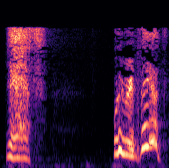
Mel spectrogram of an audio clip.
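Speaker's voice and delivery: loud, high answer to God; urgent acted repentance. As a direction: answer fast and desperate, pitch leaping up.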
